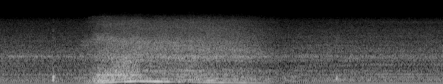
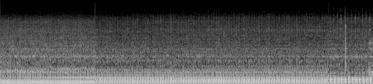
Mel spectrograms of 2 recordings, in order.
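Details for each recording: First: 1994–97 Honda Accord after muffler replacement, fixing a leak that was louder on deceleration: even idle with two clean, quick revs that rise and settle smoothly, no rattles or drone; exhaust sounds healthy. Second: 1994–97 Honda Accord (California emission model) at idle, heard from the rear: rough puffing pulse about four times a second, louder on deceleration; exhaust leaking at the muffler bracket pipe, fixed by muffler replacement.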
